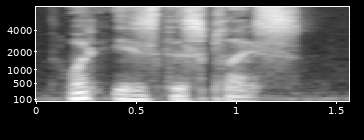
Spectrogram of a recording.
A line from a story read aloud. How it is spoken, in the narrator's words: he whispered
